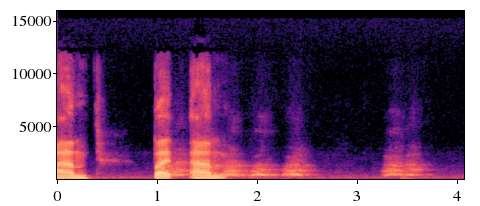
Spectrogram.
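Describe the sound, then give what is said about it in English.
Dogs bark in a few loud, sharp bursts at home, one early yelp followed by two quick barks, then quieter muffled sounds that may include faint voices. “sorry about all these crazy dogs.”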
